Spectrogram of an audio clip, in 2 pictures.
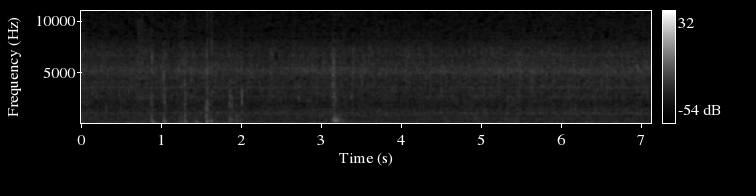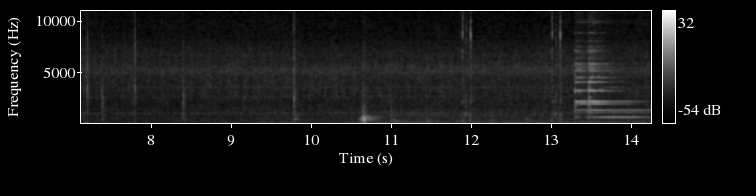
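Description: Sliced pork sizzling in hot oil in a wok, a steady hiss with scattered small pops and ticks and a louder knock about ten and a half seconds in. Near the end a click is followed by a ringing bell chime, the subscribe-button sound effect.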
